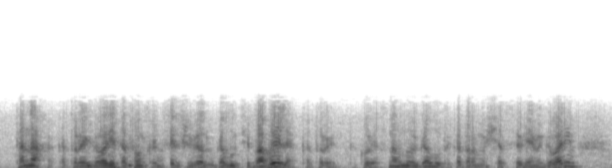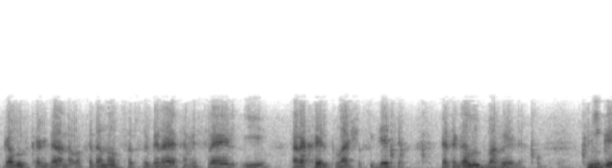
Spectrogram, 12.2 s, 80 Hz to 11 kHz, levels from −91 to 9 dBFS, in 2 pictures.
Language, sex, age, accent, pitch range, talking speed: Russian, male, 50-69, native, 115-155 Hz, 180 wpm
